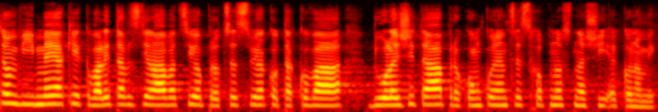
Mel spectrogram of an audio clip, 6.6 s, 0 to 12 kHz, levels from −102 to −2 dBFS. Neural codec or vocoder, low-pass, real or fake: none; 10.8 kHz; real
